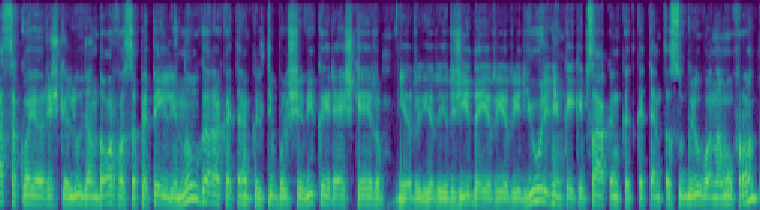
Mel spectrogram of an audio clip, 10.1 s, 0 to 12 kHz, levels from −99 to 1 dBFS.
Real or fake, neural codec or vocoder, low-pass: real; none; 10.8 kHz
